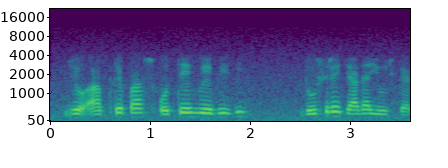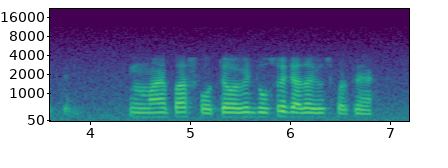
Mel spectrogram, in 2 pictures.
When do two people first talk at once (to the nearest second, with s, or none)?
none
